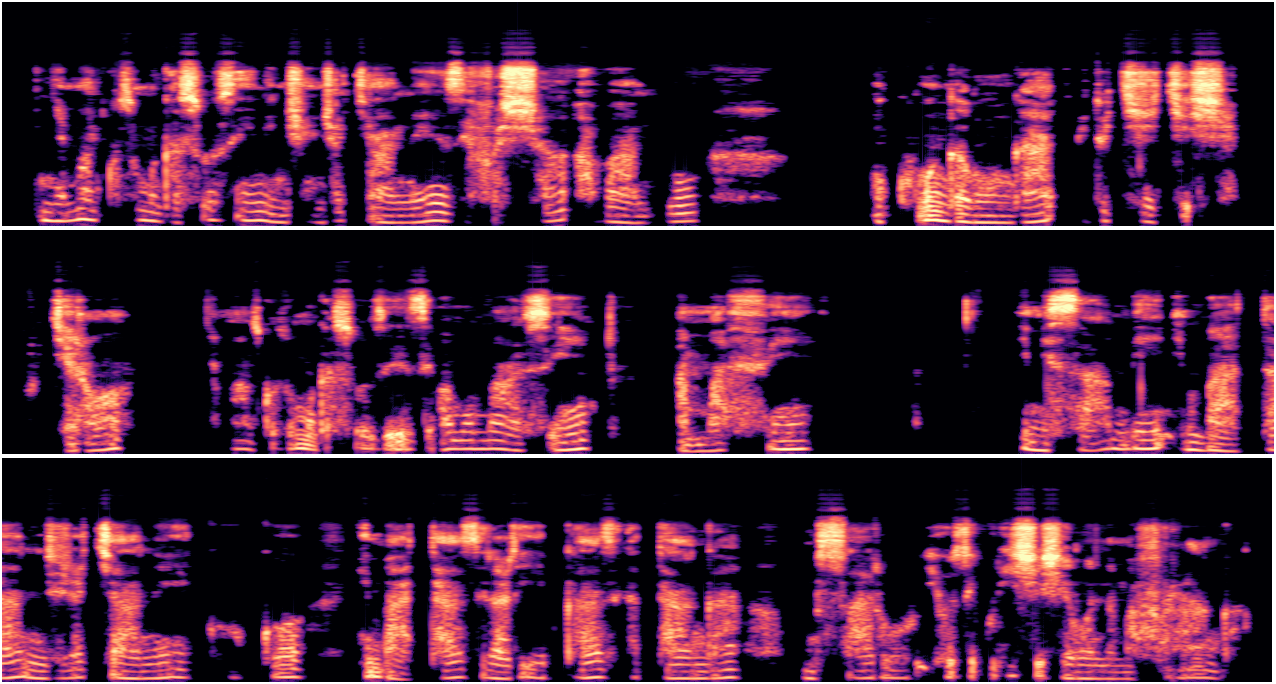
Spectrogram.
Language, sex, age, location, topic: Kinyarwanda, male, 25-35, Musanze, agriculture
